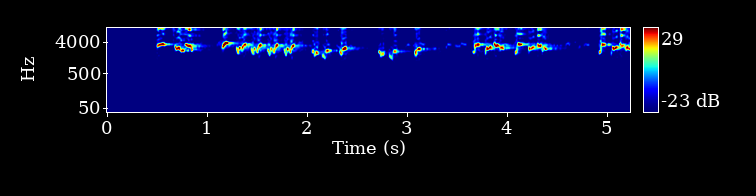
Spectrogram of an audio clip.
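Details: Sooty-headed bulbul (kutilang) singing in lively gacor style, an original recording without other birds' phrases mixed in, used as a lure: bubbly, liquid whistled notes in quick dipping phrases, several rapid bursts separated by short pauses.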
